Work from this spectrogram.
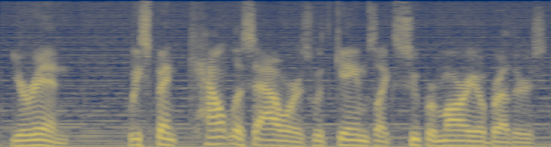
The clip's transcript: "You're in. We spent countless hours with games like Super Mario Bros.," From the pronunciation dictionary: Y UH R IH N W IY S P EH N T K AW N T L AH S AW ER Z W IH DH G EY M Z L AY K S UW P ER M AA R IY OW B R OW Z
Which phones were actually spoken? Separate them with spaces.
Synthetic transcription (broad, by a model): Y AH R IH N W IY S P EH N K AW N T L AH S AW ER Z W IH DH G EY M Z L AY K S UW P ER M AA R IY OW B R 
